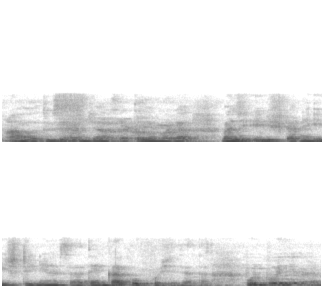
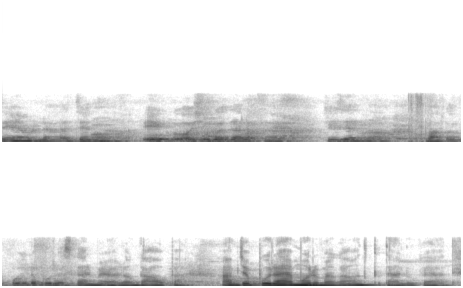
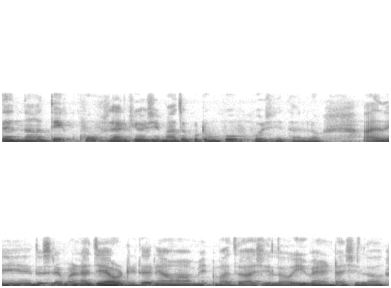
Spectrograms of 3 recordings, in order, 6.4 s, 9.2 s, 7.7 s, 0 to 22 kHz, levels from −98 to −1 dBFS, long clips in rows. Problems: constant background noise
